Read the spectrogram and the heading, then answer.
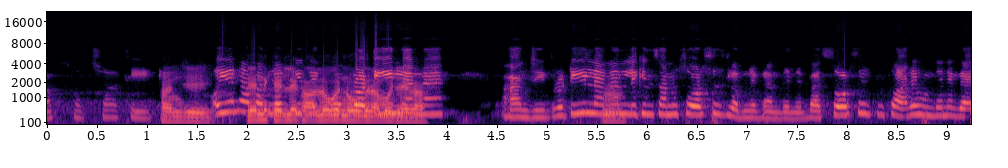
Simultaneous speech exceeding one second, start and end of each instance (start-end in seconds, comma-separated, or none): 2.0-3.8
